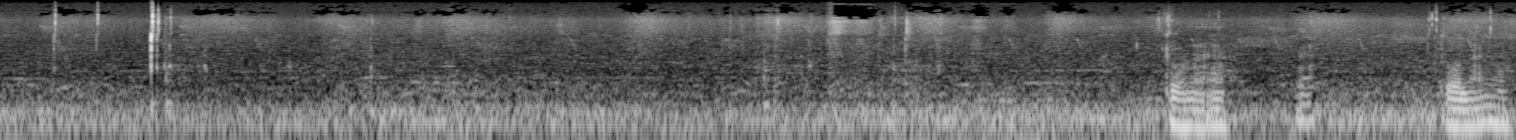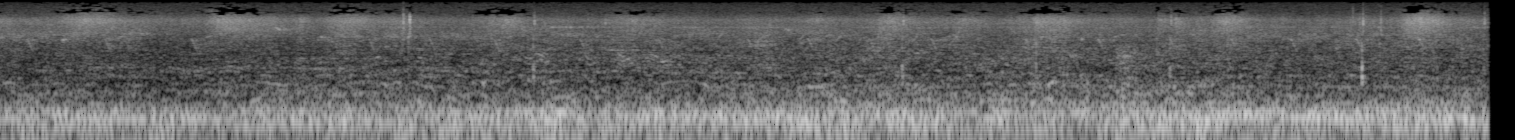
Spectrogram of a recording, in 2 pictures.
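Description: A baby monkey suckles milk from a bottle.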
